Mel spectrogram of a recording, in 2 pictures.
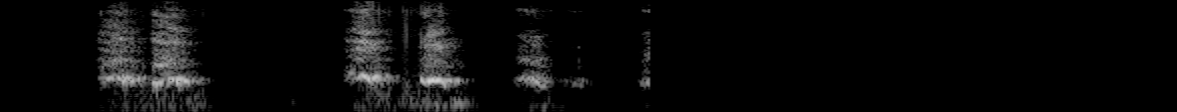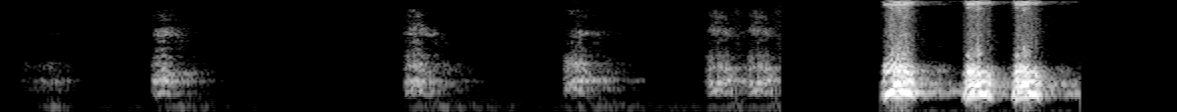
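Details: Chihuahua named Teddy in the morning, giving short, sharp, high yipping barks in uneven bursts, a quiet gap midway, then a final run of three loud, rapid barks close together.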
